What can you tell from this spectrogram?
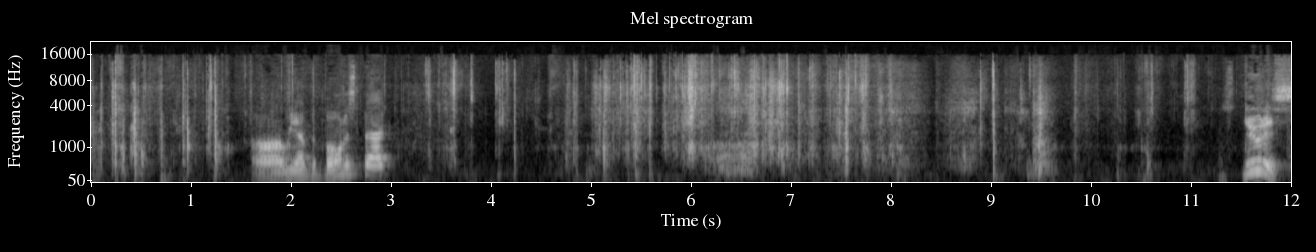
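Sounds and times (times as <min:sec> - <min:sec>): plastic packaging crinkling and tearing: 0:00.0 - 0:09.1.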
